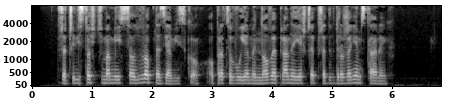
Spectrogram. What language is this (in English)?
Polish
